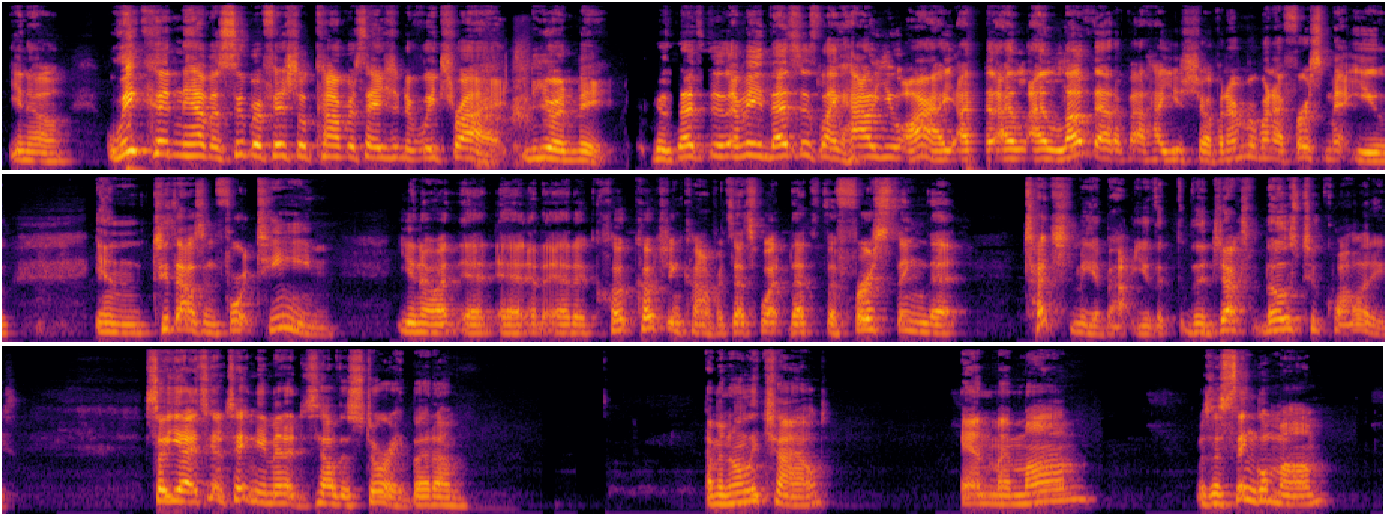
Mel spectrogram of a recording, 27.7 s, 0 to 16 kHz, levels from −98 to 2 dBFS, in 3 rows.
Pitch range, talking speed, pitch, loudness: 145-210 Hz, 210 wpm, 175 Hz, -20 LUFS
